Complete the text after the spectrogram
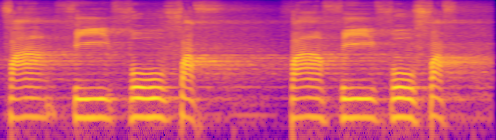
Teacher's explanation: fa itu makhrajnya adalah bibir bagian bawah bagian dalam, bibir bawah bagian dalam. Bagian dalam itu artinya kalau dirapatkan tidak kelihatan.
